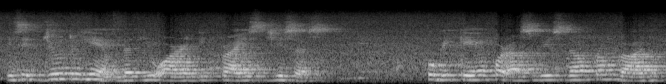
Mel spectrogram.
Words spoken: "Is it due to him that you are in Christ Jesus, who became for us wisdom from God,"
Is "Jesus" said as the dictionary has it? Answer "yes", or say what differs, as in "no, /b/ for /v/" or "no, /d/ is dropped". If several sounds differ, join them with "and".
no, /s/ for /z/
